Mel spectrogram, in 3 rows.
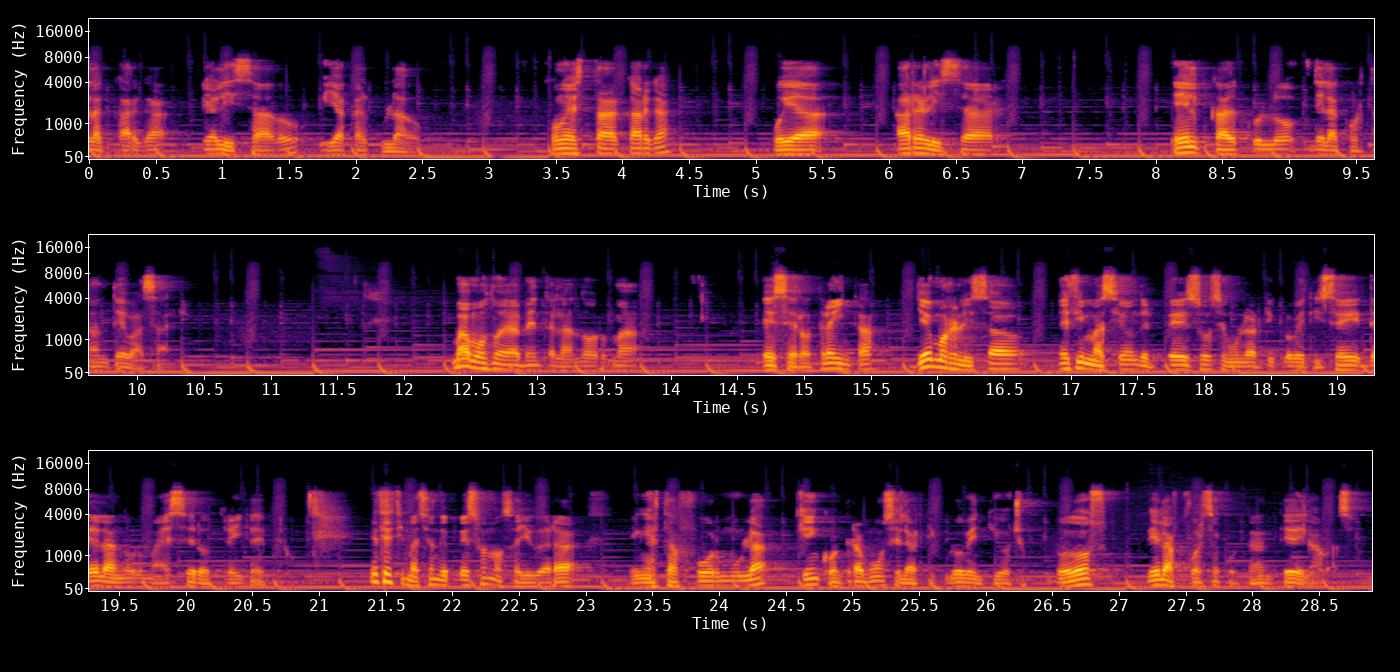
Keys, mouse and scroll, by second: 0.9-2.2 ctrl+right drag, 3.4-5.1 ctrl+right drag, 6.6-8.1 ctrl+right drag, 10.0 Escape, 24.2 ctrl+2.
